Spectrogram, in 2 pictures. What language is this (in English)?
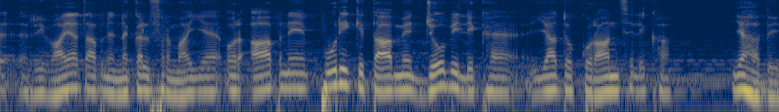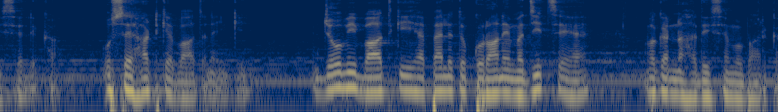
Urdu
